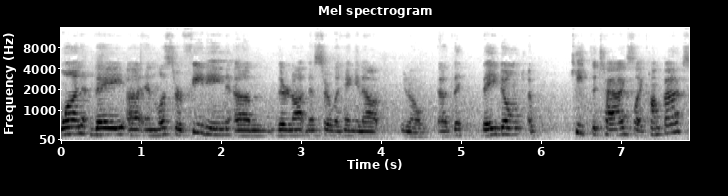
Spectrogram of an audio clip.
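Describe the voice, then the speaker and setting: Medium-pitched woman's voice with ordinary pitch variation over noticeable background noise. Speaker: marine lab executive director. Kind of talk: public talk with audience questions. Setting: live event venue with audience. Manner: fast.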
